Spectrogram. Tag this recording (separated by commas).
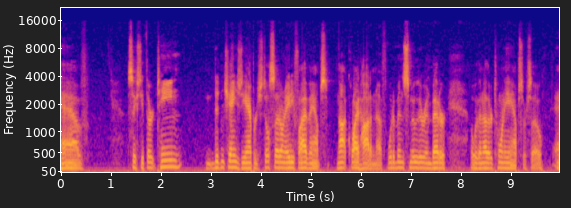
arc welding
